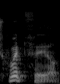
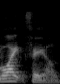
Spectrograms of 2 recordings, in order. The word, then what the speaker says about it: Whitefield: Well, the first lesson anytime we talk about Whitfield is we have to figure out how to pronounce his name, right? You know, I mean, you can probably tell whether somebody doesn't know if they call him Whitefield.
